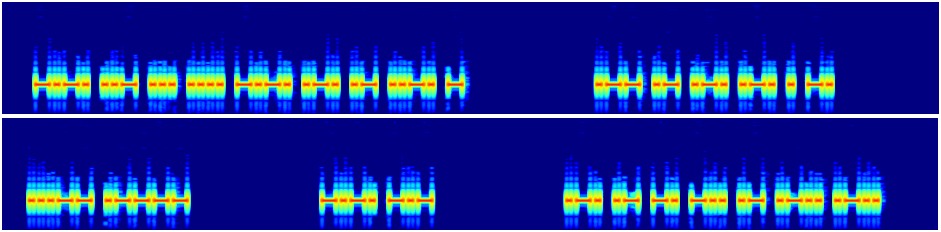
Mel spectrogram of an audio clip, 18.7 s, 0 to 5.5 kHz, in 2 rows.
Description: Morse code, heard as a keyed tone, about 25 wpm, 550 Hz. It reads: CUSHCRAFT WARREN 31 CK RANDALL
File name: Ultimate Word List / 25WPM Ultimate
